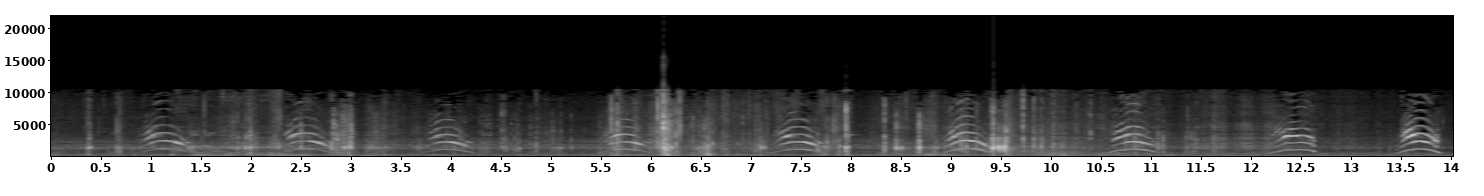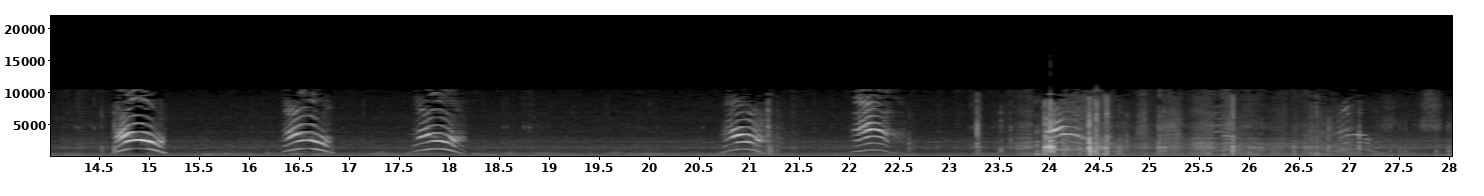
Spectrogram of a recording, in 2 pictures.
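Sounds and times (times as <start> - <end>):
sharp clicks and rustles: 0.3 - 12.1, 23.2 - 28.0
kitten mewing: 0.9 - 1.6, 2.2 - 4.3, 5.4 - 6.0, 7.2 - 7.7, 9.0 - 9.5, 10.6 - 11.1, 12.2 - 12.7, 13.4 - 14.0, 14.6 - 15.2, 16.3 - 16.9, 17.6 - 18.2, 20.7 - 21.3, 22.0 - 22.6, 23.9 - 24.4, 25.6 - 25.9, 26.8 - 27.4.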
